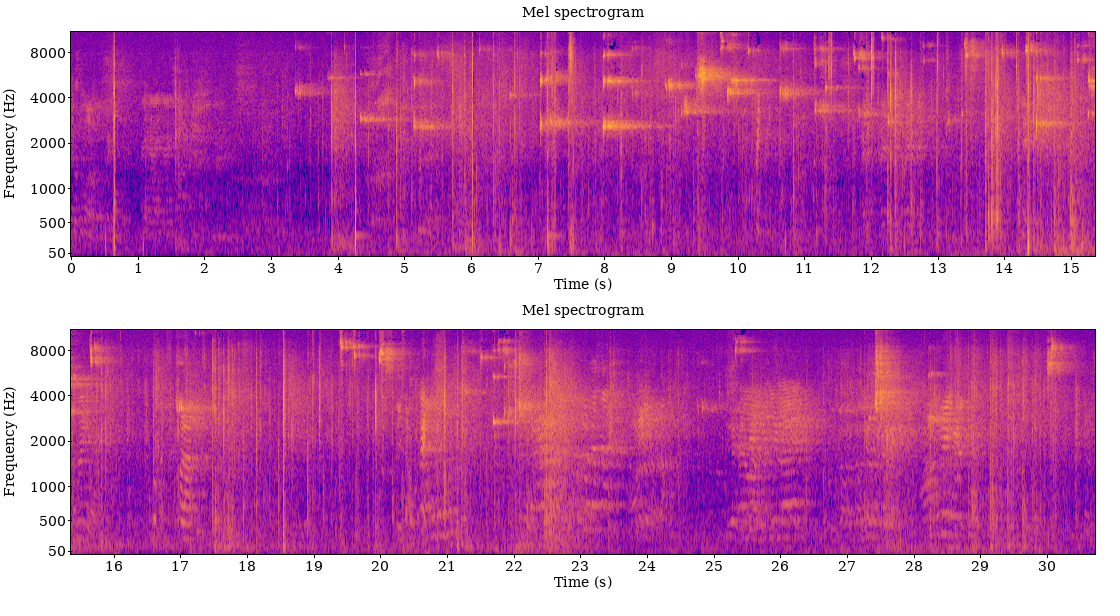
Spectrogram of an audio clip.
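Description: A futsal ball being kicked and bouncing on a hardwood gym floor, the impacts echoing in the hall, with short high squeaks of sneakers on the floor and players shouting, the voices mostly in the second half.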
